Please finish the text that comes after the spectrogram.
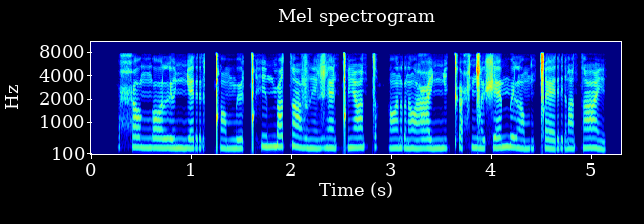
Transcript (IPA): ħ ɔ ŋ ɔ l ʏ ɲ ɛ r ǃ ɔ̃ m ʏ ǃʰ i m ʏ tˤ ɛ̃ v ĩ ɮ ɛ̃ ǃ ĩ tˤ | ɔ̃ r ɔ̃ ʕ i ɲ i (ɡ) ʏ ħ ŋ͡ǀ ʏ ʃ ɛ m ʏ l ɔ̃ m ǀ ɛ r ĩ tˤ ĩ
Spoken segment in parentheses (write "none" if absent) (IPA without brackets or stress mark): kʼ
